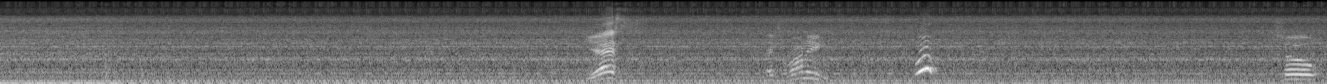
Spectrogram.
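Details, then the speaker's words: BMW E36 323i M52B25 first start after fitting an M50 intake manifold, not started for a while and warming up: steady even idle, not running rough, sounding a little different with louder intake rush as it sucks in more air; normal idle. "it is running it is not uh running rough or anything uh it sounded a little bit different than usual you can hear it sucking more air in"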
